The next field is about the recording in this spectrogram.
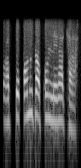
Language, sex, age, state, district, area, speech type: Hindi, male, 30-45, Bihar, Vaishali, rural, conversation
